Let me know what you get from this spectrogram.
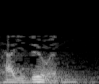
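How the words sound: It is said in a Southern accent.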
